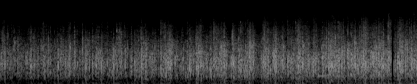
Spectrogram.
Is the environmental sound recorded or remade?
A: recorded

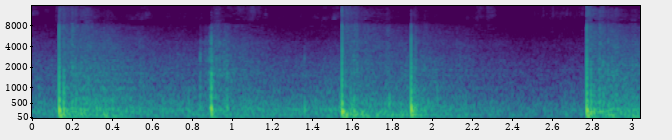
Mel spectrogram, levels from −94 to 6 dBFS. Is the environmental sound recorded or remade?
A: recorded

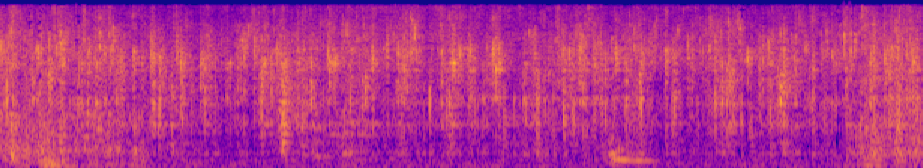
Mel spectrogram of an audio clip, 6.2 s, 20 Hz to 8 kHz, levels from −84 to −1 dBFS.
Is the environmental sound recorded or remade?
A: recorded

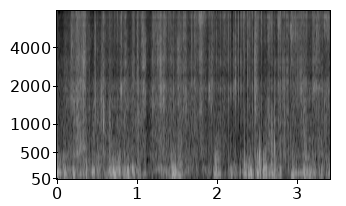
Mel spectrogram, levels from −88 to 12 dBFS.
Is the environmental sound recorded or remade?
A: remade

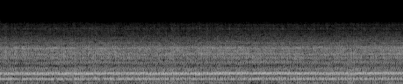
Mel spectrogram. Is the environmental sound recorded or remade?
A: remade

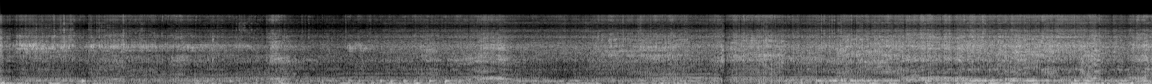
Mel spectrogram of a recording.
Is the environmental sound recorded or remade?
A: remade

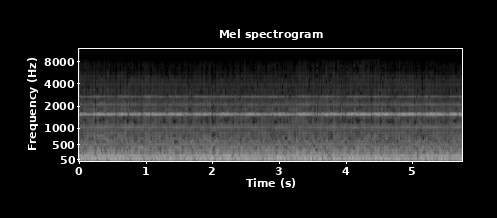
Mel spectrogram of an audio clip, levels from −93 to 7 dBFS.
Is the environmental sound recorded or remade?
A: remade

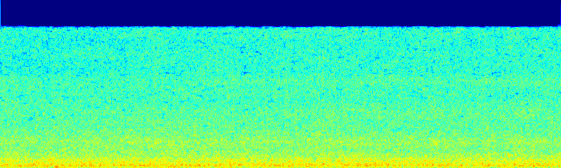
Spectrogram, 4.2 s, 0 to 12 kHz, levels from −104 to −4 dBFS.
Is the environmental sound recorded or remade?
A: recorded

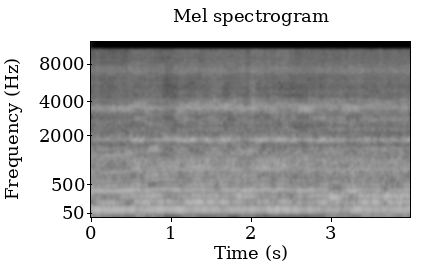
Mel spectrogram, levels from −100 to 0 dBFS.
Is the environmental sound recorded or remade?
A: remade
